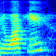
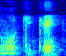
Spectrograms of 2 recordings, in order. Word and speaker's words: Nwokike: Nwaki? Yes, my name is Nwokike.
